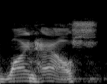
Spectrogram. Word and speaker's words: Weinhaus: regards to the quote unquote Weinstein case it's pronounced Winehouse his name is Jeffrey Winehouse first of all and secondly merb has never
